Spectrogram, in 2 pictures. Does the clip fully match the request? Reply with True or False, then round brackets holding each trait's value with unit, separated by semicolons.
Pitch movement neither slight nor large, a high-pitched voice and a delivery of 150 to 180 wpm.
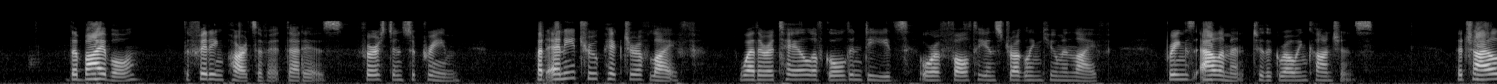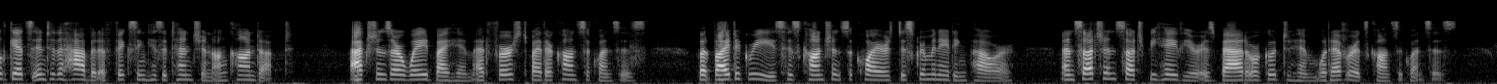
True (3.2 semitones; 215 Hz; 165 wpm)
